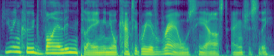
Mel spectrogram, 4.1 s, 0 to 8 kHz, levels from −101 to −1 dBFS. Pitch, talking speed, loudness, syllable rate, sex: 140 Hz, 190 wpm, -18 LUFS, 5.5 syllables/s, male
